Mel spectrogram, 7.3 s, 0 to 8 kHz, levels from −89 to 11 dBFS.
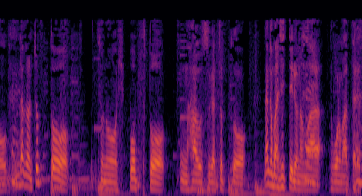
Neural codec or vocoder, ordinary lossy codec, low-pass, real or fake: none; MP3, 24 kbps; 7.2 kHz; real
